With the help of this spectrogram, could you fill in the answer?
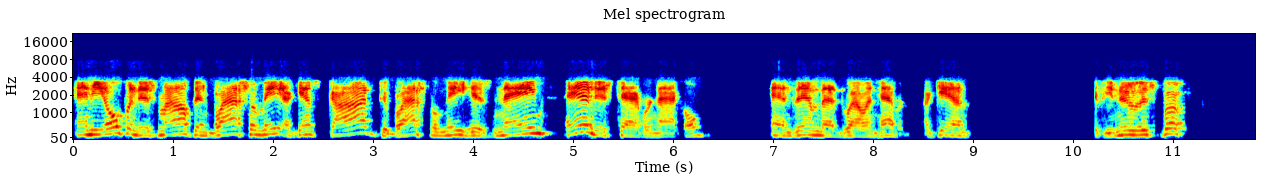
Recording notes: The Sunday December 10, 2023 Call in Bible Study.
